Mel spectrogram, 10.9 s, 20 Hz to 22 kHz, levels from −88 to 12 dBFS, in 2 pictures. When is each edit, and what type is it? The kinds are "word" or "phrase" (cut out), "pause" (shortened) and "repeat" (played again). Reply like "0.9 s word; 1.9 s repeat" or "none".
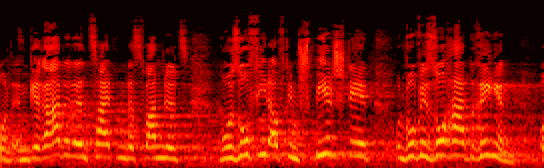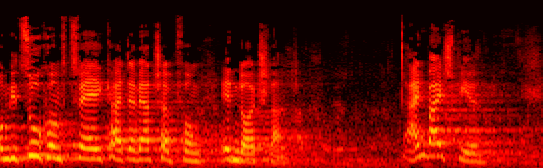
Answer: none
